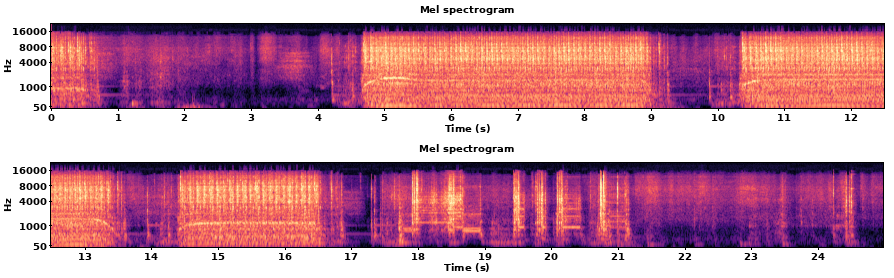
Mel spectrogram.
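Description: A sewing machine stitches a double closing edge on a fabric piece in three long, steady motor runs separated by short pauses filled with clicks and fabric handling; no one speaks.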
